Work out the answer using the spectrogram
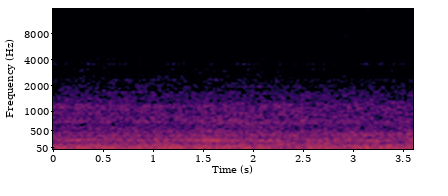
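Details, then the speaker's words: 2008 Toyota Prius stopped with the engine off: only soft low traffic hum, no whirring from the brake booster (a failing booster whirs); normal quiet standstill. "the brake boost is going bad you'll hear a whirring sound but notice I'm just stopped here and it's completely silent and just not even running"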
